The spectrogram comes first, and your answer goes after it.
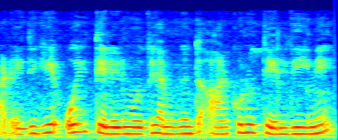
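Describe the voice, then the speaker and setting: A woman quietly walking viewers through a recipe in her home kitchen at dawn, keeping her voice low so the family can sleep. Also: steady tone, lo-fi sound. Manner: speaking softly and slowly so as not to wake the household. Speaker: cooking vlogger. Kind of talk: casual cooking vlog. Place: home kitchen, early morning. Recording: clear cooking noise under voice. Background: frying and sizzling from the pan.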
